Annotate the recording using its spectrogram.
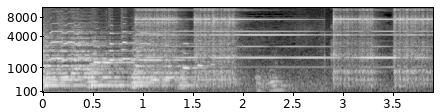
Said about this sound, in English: Uh-oh. The Phil phone direct line is ringing. The phone is ringing.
